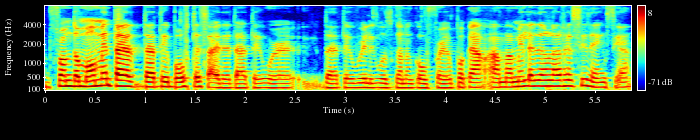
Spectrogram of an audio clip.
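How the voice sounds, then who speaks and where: A woman speaks in a Spanish accent, her pitch fairly low with ordinary variation. The recording is very clean, with a silent background. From New York City, the Bronx, Dominican family. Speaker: visual artist and photographer. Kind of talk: casual interview chat. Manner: code-switching Spanglish.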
